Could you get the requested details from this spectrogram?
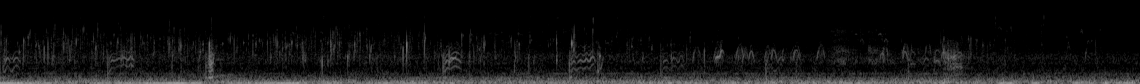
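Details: Mallard hen and six nearly grown young, wild at a town park pond in Tallinn, Estonia, early morning in mid-July, fed oats; scattered brief quacks spaced a second or two apart, under constant low-pitched rumble.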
